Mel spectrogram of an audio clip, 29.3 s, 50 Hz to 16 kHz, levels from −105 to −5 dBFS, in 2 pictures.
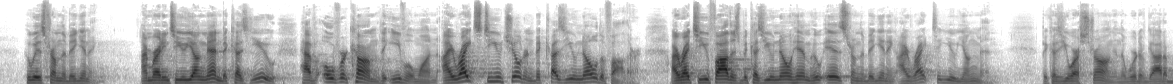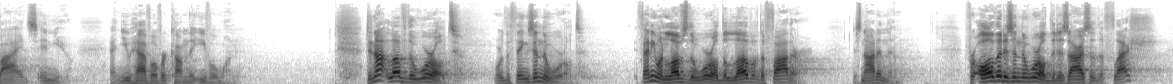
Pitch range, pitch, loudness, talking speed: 100-140 Hz, 120 Hz, -28 LUFS, 215 wpm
